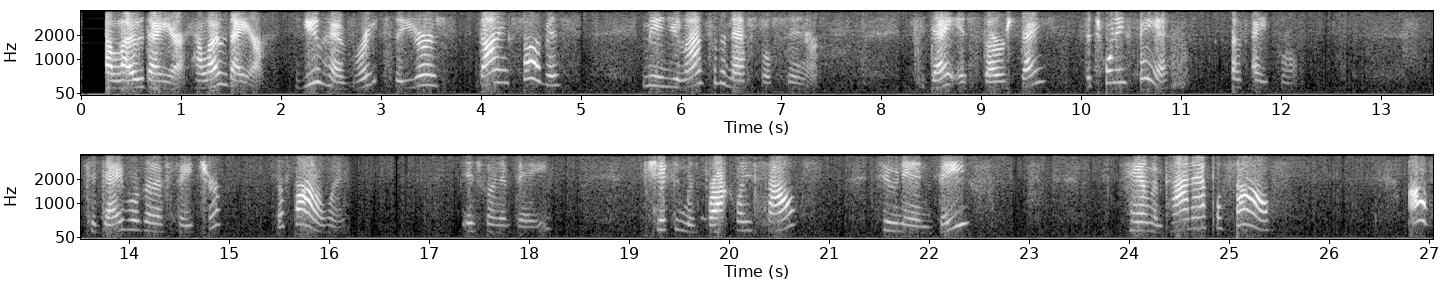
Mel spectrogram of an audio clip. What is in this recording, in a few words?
menu, answering machines; phone phun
